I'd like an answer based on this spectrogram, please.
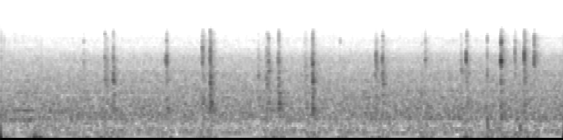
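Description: Computer keyboard being typed on: irregular, separate key clicks over a steady background hiss.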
